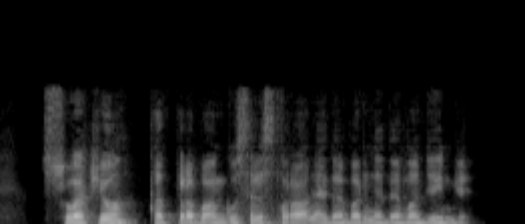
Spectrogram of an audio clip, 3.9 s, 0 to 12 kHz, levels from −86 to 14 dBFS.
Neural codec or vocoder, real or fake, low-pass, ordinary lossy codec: codec, 16 kHz, 1 kbps, FunCodec, trained on Chinese and English, 50 frames a second; fake; 7.2 kHz; MP3, 48 kbps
